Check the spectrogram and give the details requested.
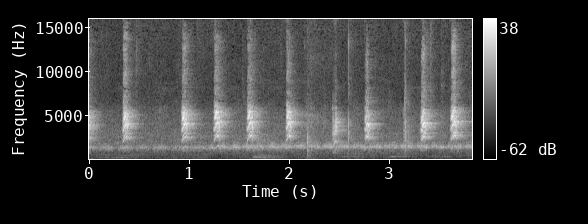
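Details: Kekep babi, or white-breasted woodswallow, caged and provoked into aggression with a plastic bottle; loud rasping chips repeated roughly three per second, unevenly spaced, over a steady shrill hum.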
